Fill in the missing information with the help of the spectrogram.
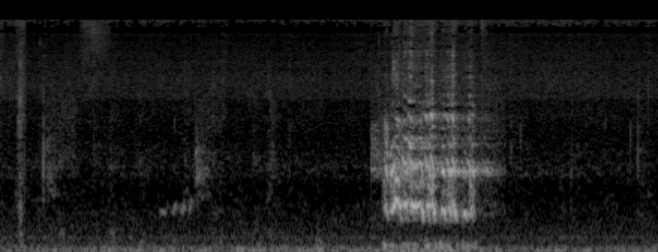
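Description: Domestic white turkey gobbling once: a loud, rapid, warbling burst lasting about a second, a little past halfway through. A faint short call comes about a second and a half in.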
